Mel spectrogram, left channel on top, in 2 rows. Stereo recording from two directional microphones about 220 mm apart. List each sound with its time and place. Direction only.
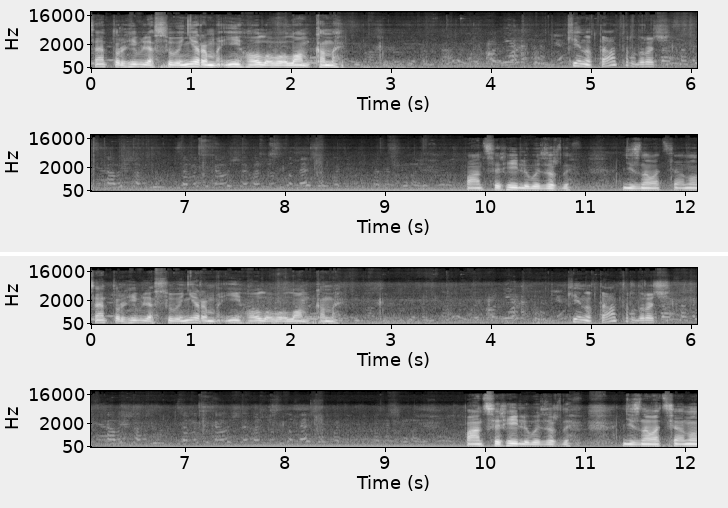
0.2 s speech: 25° left (ahead or behind)
4.8 s speech: 20° left (ahead or behind)
9.8 s speech: 10° right (ahead or behind); by 11.7 s 5° left (ahead or behind)
11.7 s speech: 20° right (ahead or behind)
